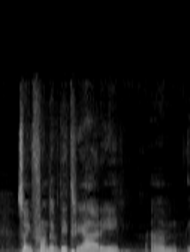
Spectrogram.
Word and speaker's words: triarii: encampments of the triadi please don't say three rei because the pronunciation is triadi it's two eyes you don't have to say triarii so the treyari were do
